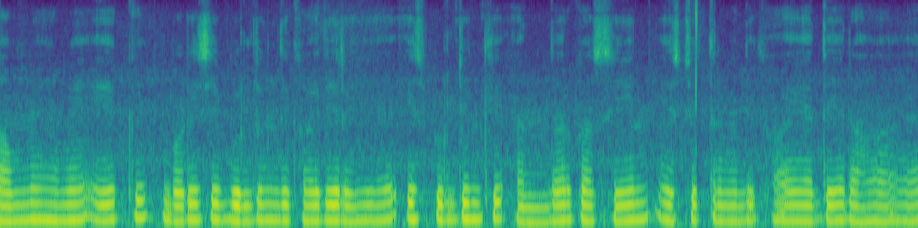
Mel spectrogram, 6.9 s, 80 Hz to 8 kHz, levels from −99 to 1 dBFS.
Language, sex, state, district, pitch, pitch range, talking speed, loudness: Hindi, male, Maharashtra, Nagpur, 155 Hz, 150-160 Hz, 190 wpm, -16 LUFS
